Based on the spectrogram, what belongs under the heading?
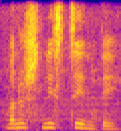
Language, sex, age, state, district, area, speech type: Bengali, female, 30-45, West Bengal, Dakshin Dinajpur, urban, spontaneous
